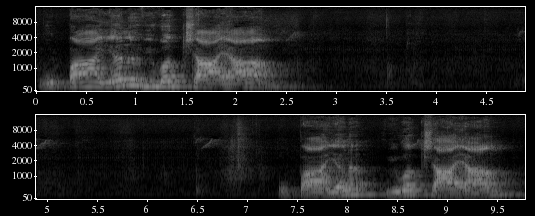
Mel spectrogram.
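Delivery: slow, phrase-by-phrase dictation with each phrase repeated. Shown as a demonstration. Teacher dictating a note to his students, slow and deliberate. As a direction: dictate so students can write every word.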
